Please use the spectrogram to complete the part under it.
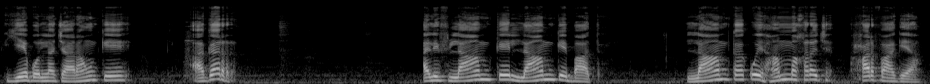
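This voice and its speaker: A man's voice: high-pitched, lively intonation. Man drilling Arabic letter sounds. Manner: repeats sounds slowly and drills each letter. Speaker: Arabic grammar teacher. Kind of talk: classroom-style grammar lesson.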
